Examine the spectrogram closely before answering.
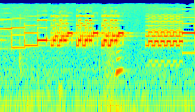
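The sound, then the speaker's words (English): A Bluetooth Tile tracker tag rings with a bright, high-pitched electronic melody of rapid chirping notes. A short pause breaks the tune before it repeats. The ringing is loud and plays alone without talk. “Now these are the different tones you can change, and I think the app's going to tell us about that. I just press the button on your Tile and it should stop it.”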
